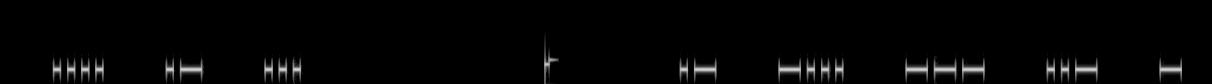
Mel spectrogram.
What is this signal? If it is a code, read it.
Morse code, heard as a keyed tone, about 17 wpm, spaced as for 10 wpm, 700 Hz. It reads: HAS ABOUT
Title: 3x Character Spacing - Top 100 Words - 17wpm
